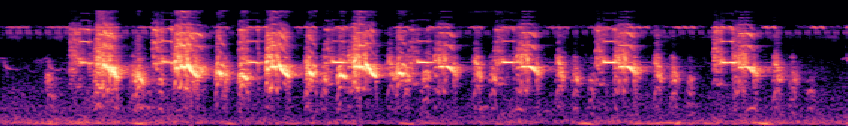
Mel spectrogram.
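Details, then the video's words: Female partridge (teetar) calling: harsh, squawky bursts repeated in a rapid, uneven series, nearly two per second, with a faint steady high whine in the background. "teetar ki awaaz & teetar female sound"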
